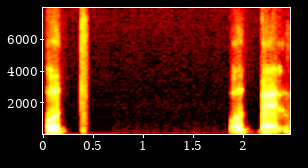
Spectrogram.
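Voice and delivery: উদ্বেল broken after "ud", pause, "ud-bel"; pronunciation demo. Shown as a demonstration. Teacher showing the retained b in উদ্বেল, pronunciation demo. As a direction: split উদ্বেল to keep the b. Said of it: "যেমন এটা হবে".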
